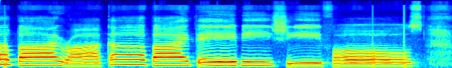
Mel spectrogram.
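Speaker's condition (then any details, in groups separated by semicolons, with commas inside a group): No condition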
